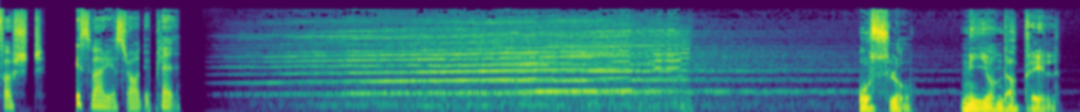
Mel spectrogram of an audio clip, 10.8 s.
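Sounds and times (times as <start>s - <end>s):
speech: 0.0s - 1.9s, 8.6s - 10.7s
air raid siren wailing: 2.1s - 10.0s.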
